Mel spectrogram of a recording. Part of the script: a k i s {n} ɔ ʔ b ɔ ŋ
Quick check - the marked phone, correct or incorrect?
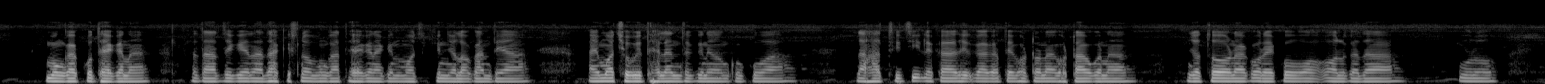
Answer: correct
